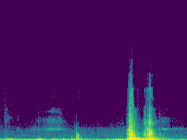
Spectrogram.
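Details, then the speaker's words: Chevy Silverado tailgate latch actuator gives two sharp quick clicks when the button is pressed with the tailgate already open; tailgate randomly opens itself, suspected failing switch assembly or actuators. "the owner of this truck he says that uh sometimes you can hear even once it's open you'll hear the actuator in fact I can simulate that by hitting the button"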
